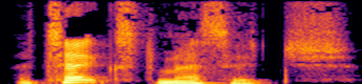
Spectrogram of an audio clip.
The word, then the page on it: a text message: British English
